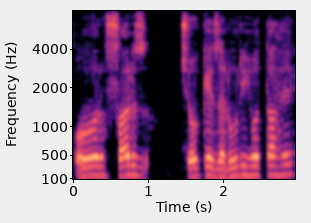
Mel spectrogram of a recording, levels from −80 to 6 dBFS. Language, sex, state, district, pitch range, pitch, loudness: Hindi, male, Uttar Pradesh, Jyotiba Phule Nagar, 150-170 Hz, 160 Hz, -16 LUFS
